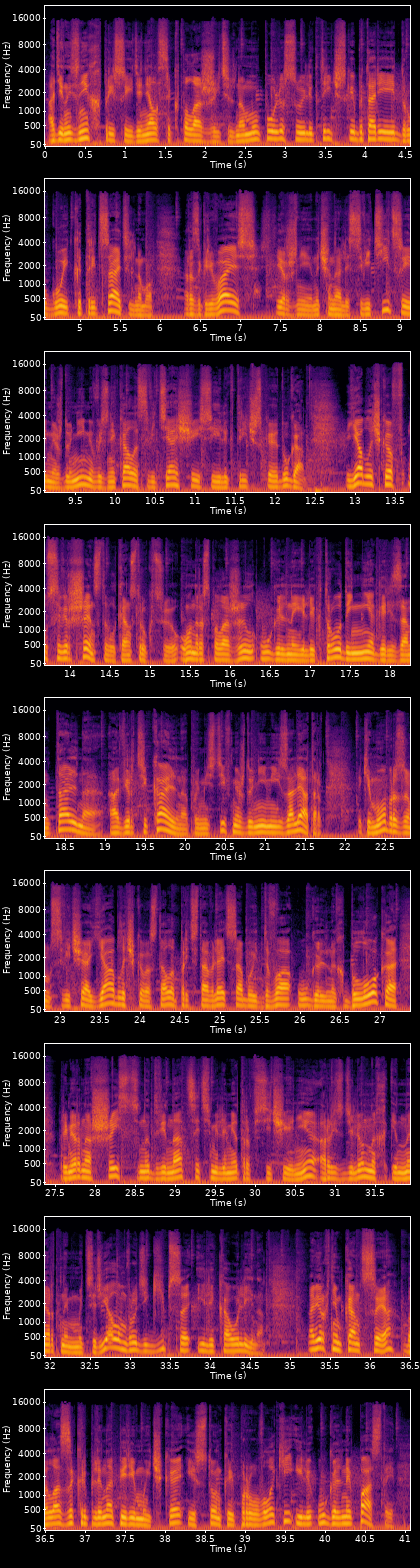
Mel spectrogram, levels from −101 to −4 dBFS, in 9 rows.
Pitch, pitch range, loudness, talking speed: 140 Hz, 120-155 Hz, -25 LUFS, 105 wpm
